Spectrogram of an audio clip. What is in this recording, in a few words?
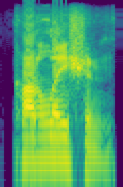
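"correlation", American English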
